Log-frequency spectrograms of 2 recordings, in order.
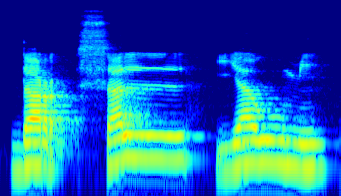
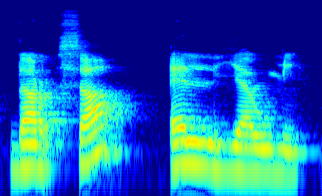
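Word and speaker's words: الدرس اليومي: Qara'tu, darsa, liaison, de nouveau, darsal yaoumi, et pas darsa el yaoumi. Nous faisons la liaison car tu as le alif, lam, c'est le même principe.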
